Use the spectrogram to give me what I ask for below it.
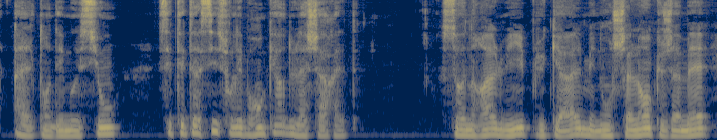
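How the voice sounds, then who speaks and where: Male reader of a classic story, measured and expressive, warm, mellow tone. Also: medium pitch. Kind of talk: scripted narration of a classic tale.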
